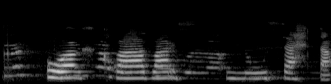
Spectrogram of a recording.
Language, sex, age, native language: Icelandic, female, 8, Icelandic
